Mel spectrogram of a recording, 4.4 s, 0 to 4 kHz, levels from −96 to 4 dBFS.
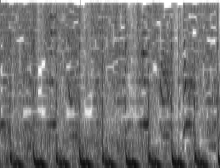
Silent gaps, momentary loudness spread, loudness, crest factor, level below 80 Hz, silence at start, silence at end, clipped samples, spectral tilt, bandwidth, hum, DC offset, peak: none; 3 LU; -13 LUFS; 10 dB; -12 dBFS; 0 s; 0 s; under 0.1%; -10.5 dB/octave; 3.8 kHz; none; under 0.1%; 0 dBFS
